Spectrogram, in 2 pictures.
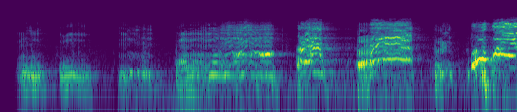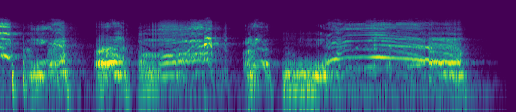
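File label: svinya golos, pig voice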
